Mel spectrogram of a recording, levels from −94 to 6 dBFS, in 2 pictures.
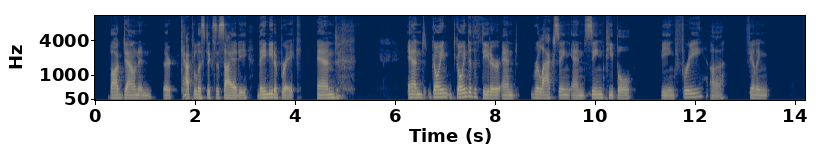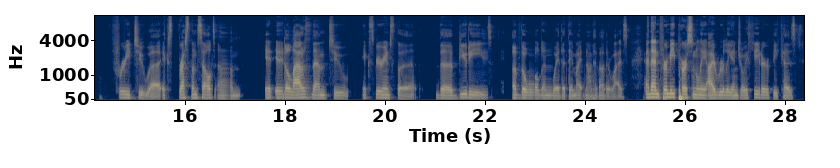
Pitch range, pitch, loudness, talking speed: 105-125 Hz, 115 Hz, -32 LUFS, 135 wpm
